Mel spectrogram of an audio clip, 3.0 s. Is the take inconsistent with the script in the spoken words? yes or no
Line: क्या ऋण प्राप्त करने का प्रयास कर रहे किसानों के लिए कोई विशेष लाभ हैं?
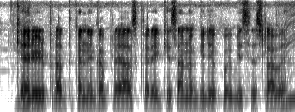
no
